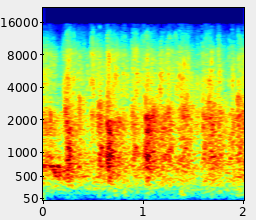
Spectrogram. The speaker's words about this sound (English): Can you give him a big hand clap today?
